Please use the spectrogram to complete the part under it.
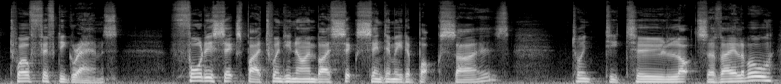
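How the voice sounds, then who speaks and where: A man acting as a brooding husband and father in a radio play. He is pedantic and fixed on rules, with a middling pitch and an introspective way of telling his own story. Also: natural voice. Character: brooding, rule-obsessed husband and father narrating his life. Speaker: narrator and lead character. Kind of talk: first-person radio play narration and dialogue.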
